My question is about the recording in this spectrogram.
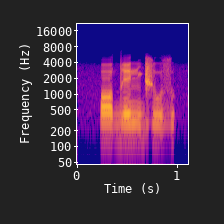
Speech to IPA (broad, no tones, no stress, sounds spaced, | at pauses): ɔ d e nʲ d͡ʒ u z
